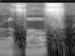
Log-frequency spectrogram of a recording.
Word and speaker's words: Lviv: to the West Ukraine, places like Lviv or Lvov, It's pronounced differently according to whether you're Russian or Ukrainian.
